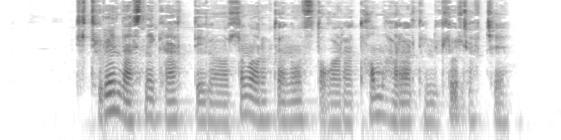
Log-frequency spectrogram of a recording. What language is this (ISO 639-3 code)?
mon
